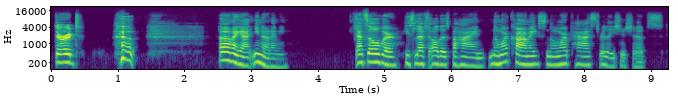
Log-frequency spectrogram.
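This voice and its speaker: A woman giving an enthusiastic spiritual tarot reading, excitable and rambling as she turns the cards. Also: fairly low pitch, unhurried, long pauses. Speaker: tarot reader.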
